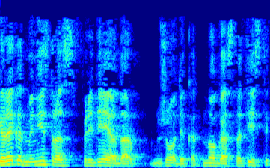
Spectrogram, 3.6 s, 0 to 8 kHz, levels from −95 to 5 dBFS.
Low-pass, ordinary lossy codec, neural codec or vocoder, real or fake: 7.2 kHz; MP3, 32 kbps; none; real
